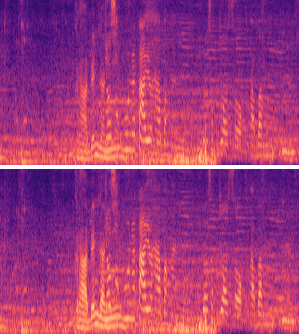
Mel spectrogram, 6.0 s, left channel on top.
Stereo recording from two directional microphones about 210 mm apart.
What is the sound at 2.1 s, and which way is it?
Music, 35° right (ahead or behind).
